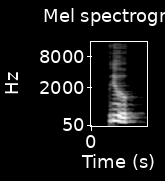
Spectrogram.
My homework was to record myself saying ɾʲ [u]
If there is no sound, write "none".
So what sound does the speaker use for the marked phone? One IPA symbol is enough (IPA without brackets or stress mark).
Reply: ʊ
